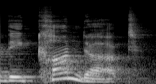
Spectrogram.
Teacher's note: So on that, on the noun there, the conduct of the conductor was inappropriate. You want to put stress in the first syllable there.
